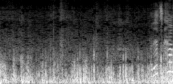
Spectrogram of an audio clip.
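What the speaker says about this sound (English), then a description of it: "Mostly though, it's cold and windy, really windy." Strong wind rumbles and thumps against the microphone in uneven gusts, with a voice faintly mixed into the roaring buffeting.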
